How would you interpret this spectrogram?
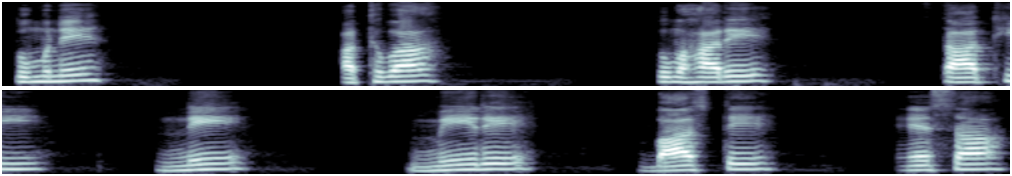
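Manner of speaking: one word at a time, long pauses between; teacher's halting, deliberate read-aloud. Shown as a demonstration. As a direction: read out each word separately, lifting its end.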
